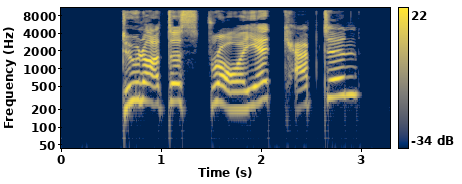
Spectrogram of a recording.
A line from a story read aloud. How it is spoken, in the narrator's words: roared the professor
